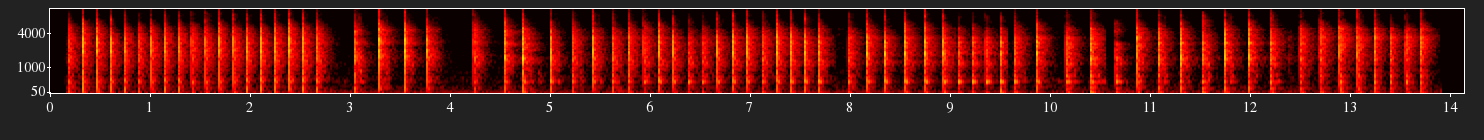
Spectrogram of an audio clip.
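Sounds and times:
rapid chopping of food on a chopping board: 0:00.2 - 0:13.9.

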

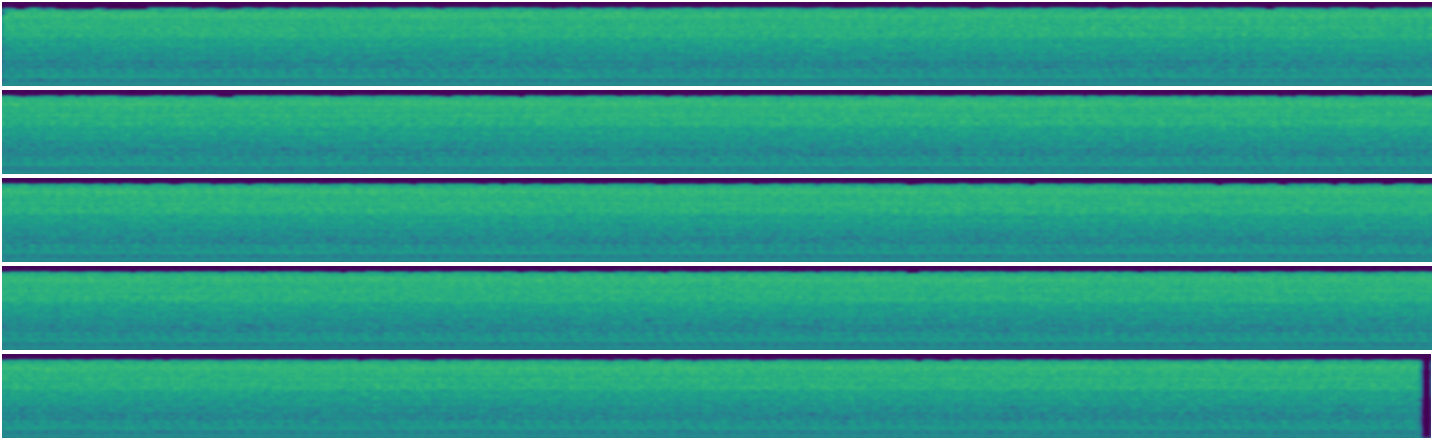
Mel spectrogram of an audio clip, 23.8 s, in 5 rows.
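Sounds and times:
Ford Focus engine idling high in engine bay: 0:00.0 - 0:23.8.

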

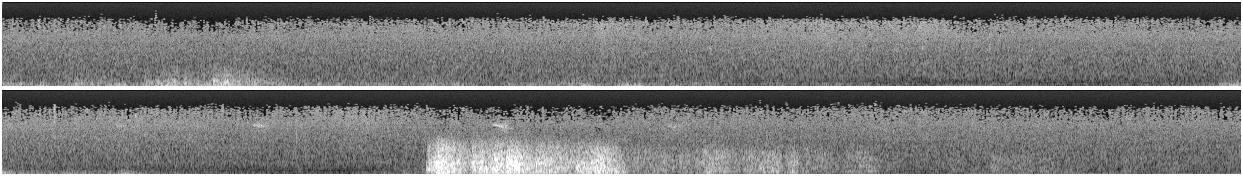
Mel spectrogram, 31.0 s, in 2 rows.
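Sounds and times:
rain: 0:00.0 - 0:30.9
thunder: 0:20.8 - 0:26.6.

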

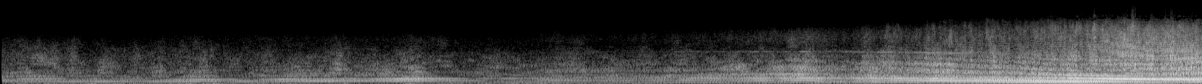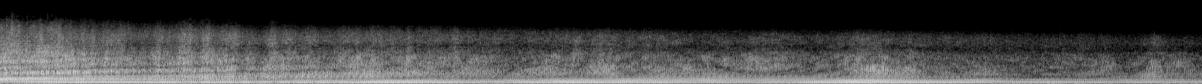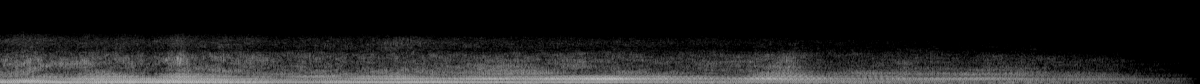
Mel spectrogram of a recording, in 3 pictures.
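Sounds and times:
Supermarine Spitfire Mk XVI aircraft passing: 0:00.0 - 0:36.0.

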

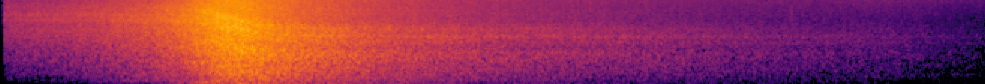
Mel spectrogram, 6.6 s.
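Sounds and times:
slow organic sweep: 0:00.4 - 0:04.5.

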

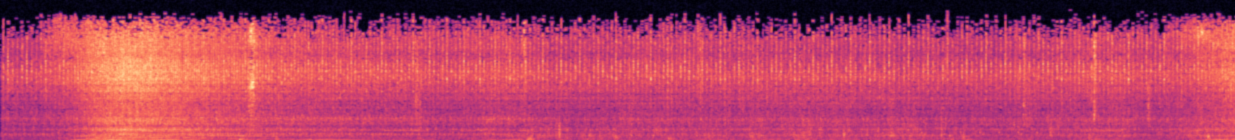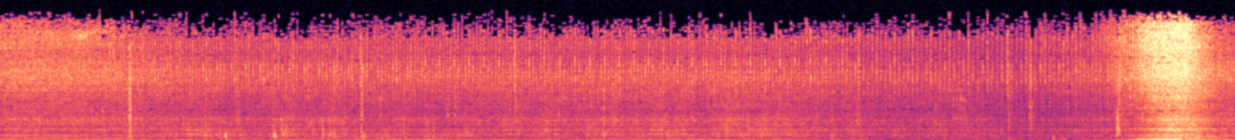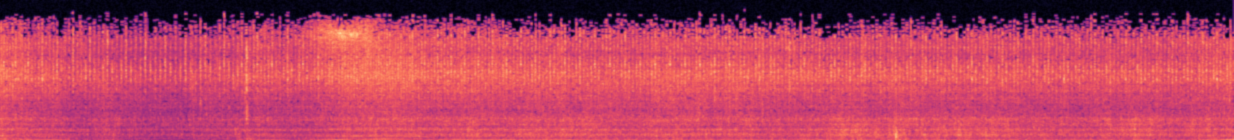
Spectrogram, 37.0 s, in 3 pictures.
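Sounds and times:
Toyota Corolla hatchback maneuvering on gravel: 0:00.0 - 0:37.0.

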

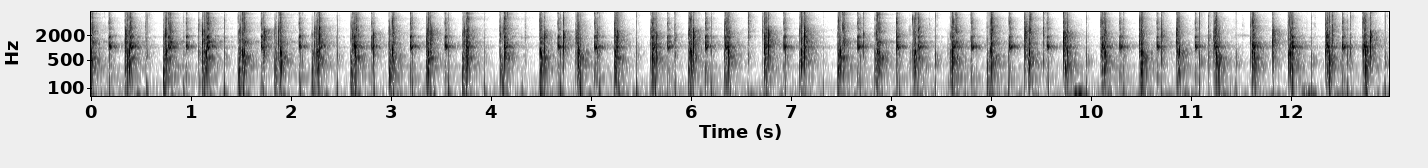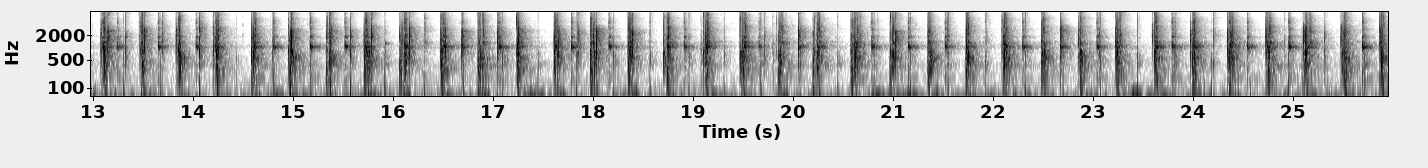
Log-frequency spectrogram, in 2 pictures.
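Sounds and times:
up-tempo hand claps beat loop: 0:00.0 - 0:25.9.

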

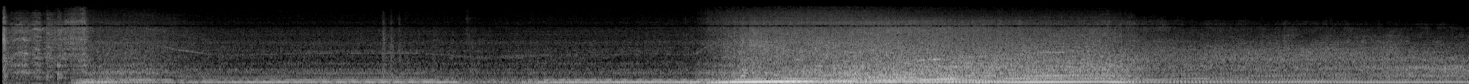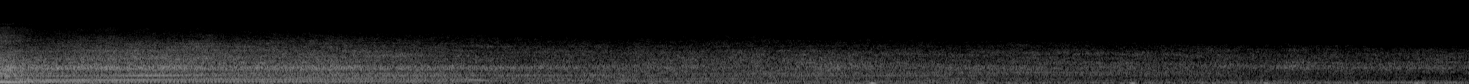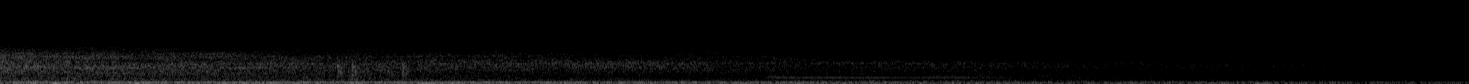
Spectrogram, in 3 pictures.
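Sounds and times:
GMC Savana truck starting and pulling away fast: 0:00.0 - 0:25.5.

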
